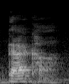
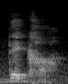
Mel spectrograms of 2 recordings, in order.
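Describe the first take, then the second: First: The first vowel is a more open e sound. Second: The first vowel is a closed e, as in eczema. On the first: The speaker calls it right. "it is Dakha" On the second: The speaker calls it wrong. "It is not Dekha"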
